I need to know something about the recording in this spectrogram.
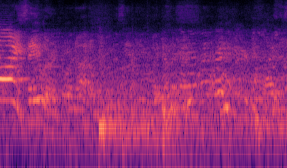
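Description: Voices at a rugby sevens match: a loud shouted call that ends just after the start, followed by indistinct chatter and calls from several people.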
